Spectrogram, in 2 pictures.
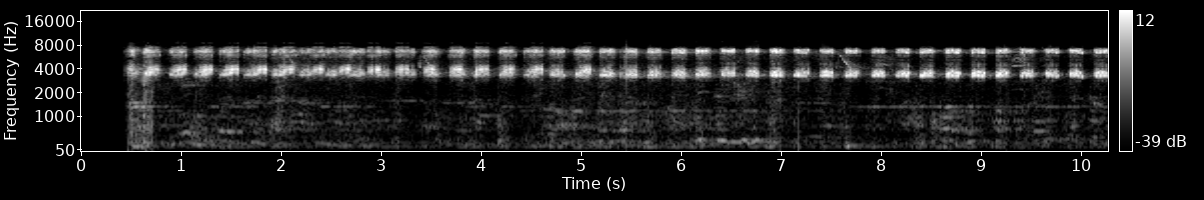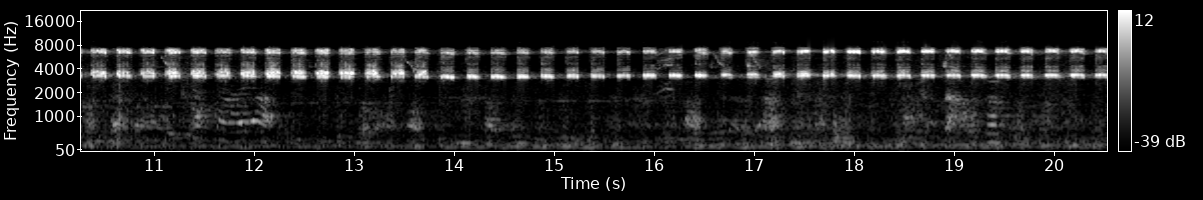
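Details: Chinese giant cricket kept as a pet in Xi'an; loud, steady high chirps repeated about four times a second, evenly paced throughout, with faint voices in the background.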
